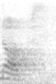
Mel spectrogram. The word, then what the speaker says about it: knobs: That's different. Knobs. It's knobs. A silent K. – How I thought he was saying knobs. – Yes, it's a bit difficult that one. It's a silent K. You don't like knees.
